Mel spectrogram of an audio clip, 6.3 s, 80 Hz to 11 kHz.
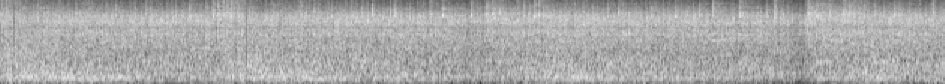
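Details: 1960 Harley Sportster Ironhead, sat since 2010, after magneto/points check, carb cleaned, fresh fuel, timing and points set, kick-started: loud, rough, steady clatter with brief dip near end; firing and running normally.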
